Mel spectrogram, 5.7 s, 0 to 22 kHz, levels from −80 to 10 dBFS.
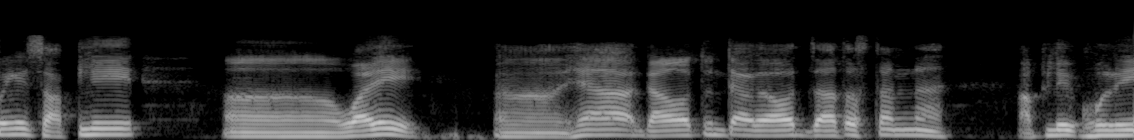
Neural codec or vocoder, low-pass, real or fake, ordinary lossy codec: codec, 16 kHz, 1 kbps, X-Codec, HuBERT features, trained on general audio; none; fake; none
